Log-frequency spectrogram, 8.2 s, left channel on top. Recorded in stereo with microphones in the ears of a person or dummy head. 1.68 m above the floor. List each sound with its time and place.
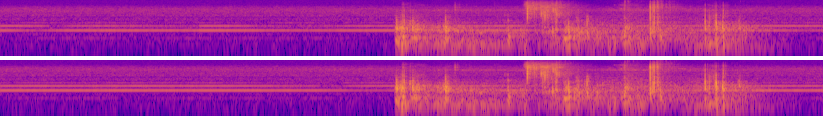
4.0 s a splash: 20° right (ahead or behind), 1.2 m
